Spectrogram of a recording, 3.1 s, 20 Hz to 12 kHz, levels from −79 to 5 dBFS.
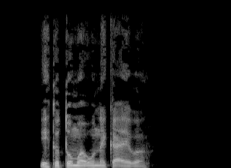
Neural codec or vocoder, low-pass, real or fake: none; 10.8 kHz; real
